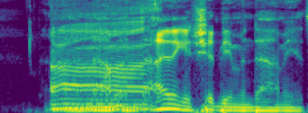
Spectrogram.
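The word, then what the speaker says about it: Mamdani: And I always use an M when I pronounce his name. It's Mandani. I think it should be Mandami.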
